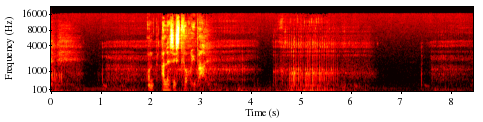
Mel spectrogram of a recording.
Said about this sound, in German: Lächerlich dieses Schnarchen, dieser massige Hals, die verwelkte Fratze. Aber es ist ein Mensch. Er atmet.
